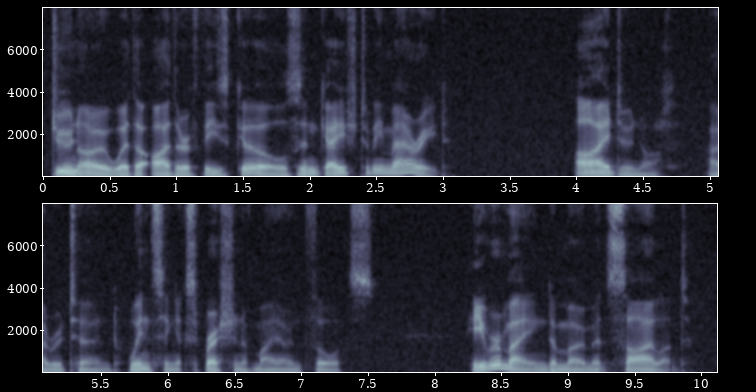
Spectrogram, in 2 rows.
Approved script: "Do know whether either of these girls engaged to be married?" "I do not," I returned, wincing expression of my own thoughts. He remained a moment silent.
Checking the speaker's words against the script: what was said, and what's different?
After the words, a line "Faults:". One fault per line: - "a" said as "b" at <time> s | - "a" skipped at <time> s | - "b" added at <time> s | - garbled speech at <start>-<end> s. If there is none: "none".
"Do know whether either of these girls engaged to be married?" "I do not," I returned, wincing expression of my own thoughts. He remained a moment silent.
Faults:
none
